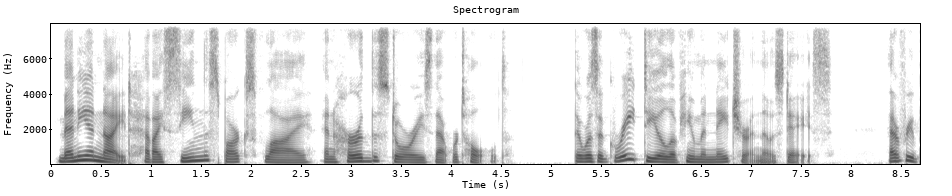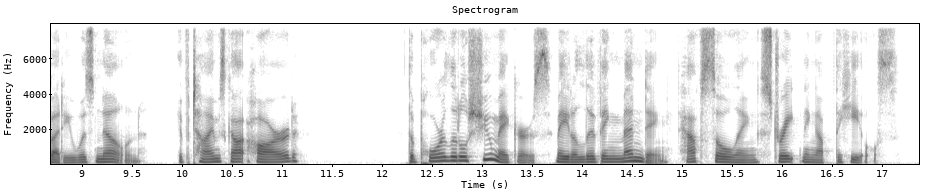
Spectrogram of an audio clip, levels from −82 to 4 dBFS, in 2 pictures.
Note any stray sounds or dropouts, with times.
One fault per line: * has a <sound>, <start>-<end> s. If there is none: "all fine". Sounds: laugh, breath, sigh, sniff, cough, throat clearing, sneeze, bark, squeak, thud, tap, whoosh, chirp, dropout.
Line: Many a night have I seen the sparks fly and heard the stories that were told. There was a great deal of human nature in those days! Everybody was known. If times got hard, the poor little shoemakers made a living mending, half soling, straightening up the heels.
all fine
